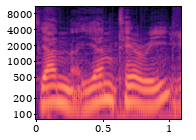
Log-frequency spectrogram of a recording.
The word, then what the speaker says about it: Jan Terry: Donc on peut dire Jan, hein, puisqu'elle est américaine, donc c'est J-A-N, donc ça se prononce Jan, Jan Terry.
